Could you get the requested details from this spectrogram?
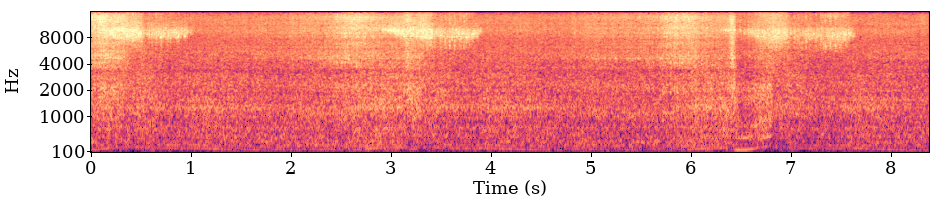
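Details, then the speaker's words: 1990 Chevy 454 TBI V8 that stalls from cold and fails smog on high hydrocarbons. It starts, settles and revs cleanly with an even, healthy note; the original belts slip. "Let me start it so that you can hear what it sounds like. Seriously, she really runs good."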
